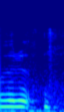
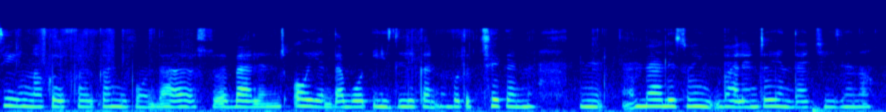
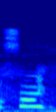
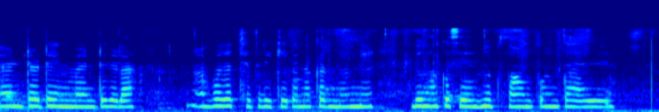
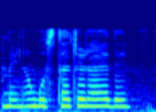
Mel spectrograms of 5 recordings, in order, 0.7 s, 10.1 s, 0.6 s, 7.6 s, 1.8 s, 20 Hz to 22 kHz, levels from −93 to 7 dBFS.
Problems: low volume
